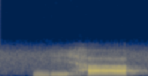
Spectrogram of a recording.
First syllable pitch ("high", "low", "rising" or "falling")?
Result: low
